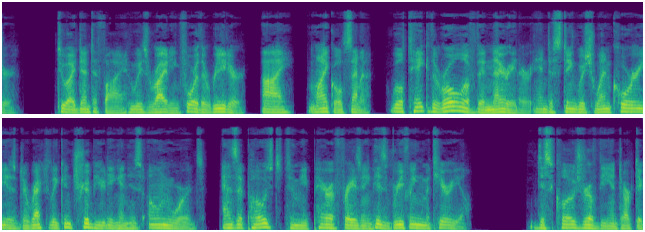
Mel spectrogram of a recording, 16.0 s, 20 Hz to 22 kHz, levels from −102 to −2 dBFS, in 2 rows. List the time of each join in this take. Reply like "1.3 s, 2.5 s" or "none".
5.4 s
